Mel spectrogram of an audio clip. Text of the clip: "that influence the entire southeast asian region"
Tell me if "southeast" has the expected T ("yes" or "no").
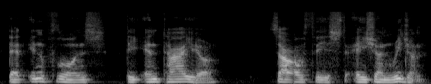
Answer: yes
